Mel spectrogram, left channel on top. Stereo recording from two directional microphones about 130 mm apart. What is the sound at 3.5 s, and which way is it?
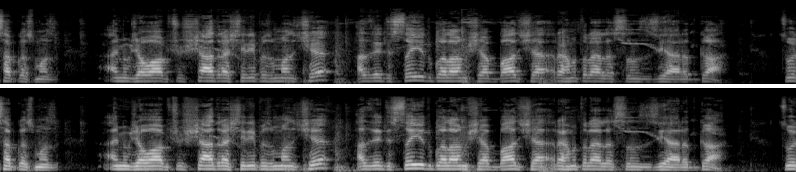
Speech, 35° right (ahead or behind).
